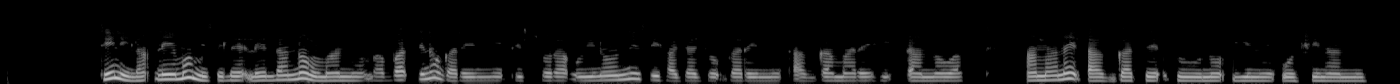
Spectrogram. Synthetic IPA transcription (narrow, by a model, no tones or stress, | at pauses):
t̪ɪnɪlɐʔneːmɔmɪsɪlɛleːlːɐnːɔhʊmɐnːɪbɐbːɐt͡sʼːɪnɔɡɐɾɛnːɪt̪ʼɪsːɔɾɐʔʊjnoːnːɪsɪɦɐd͡ʒɐd͡ʒɔɡɐɾɛnːɪt̪ʼɐɡːɐmɐɾɛhɪᶑːɐnːɔwɐ | ʔɐmɐnɐt̪ʼɐɡːɐt̪ːɛd̪̥uːnɔʔjɪnɛwɔʃːɪnɐnːɪ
